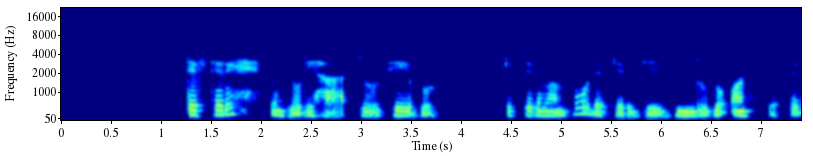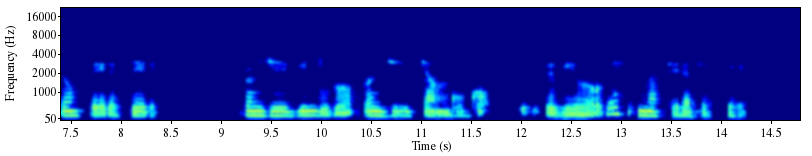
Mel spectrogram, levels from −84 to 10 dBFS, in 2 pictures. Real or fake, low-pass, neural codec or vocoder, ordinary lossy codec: fake; 3.6 kHz; codec, 16 kHz, 2 kbps, X-Codec, WavLM features, trained on Multilingual LibriSpeech; AAC, 32 kbps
